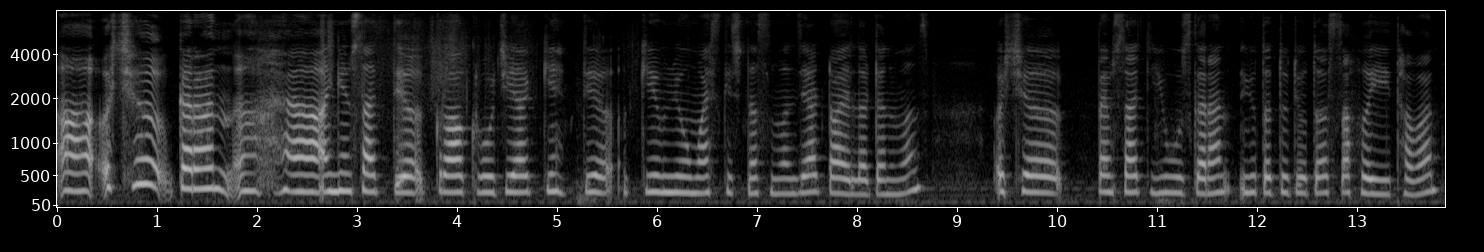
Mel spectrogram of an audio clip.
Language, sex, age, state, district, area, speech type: Kashmiri, female, 30-45, Jammu and Kashmir, Pulwama, rural, spontaneous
